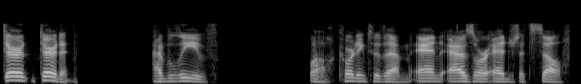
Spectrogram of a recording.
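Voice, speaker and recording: A man voicing a calm, commanding female archmage who talks in a formal, measured way, in a dull lo-fi recording. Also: medium pitch, no room sound.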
